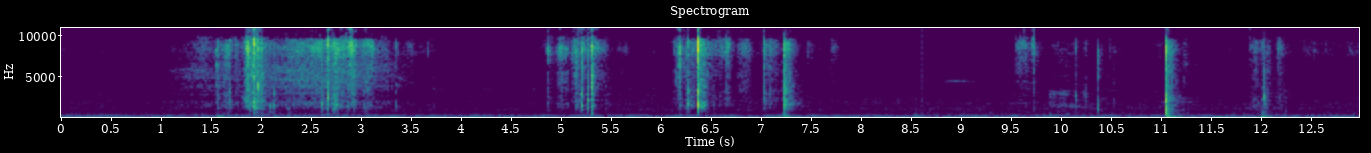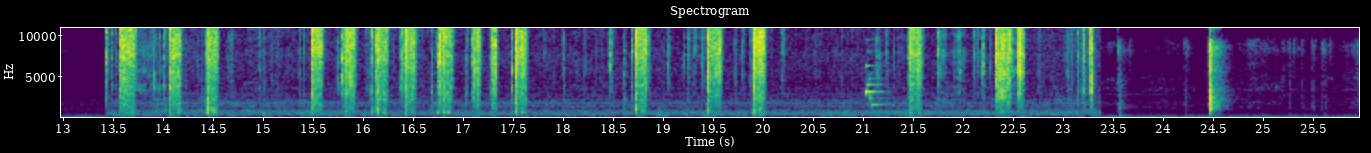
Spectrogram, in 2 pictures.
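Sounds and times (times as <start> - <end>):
steady hum: 13.4 - 23.4.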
